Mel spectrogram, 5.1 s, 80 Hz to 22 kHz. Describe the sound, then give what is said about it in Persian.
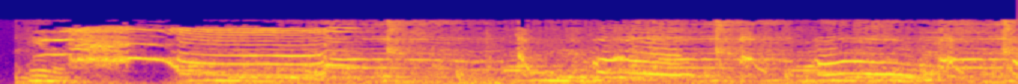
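Two newborn twin baby boys, each weighing over 2 kg, born from Tajikistan's first artificial pregnancy at maternity hospital No. 1 in the capital, cry loudly in a steady stream of high, wavering wails with short breaths between them, the cries overlapping and rising and falling in pitch. “با دیدن طفلان نوزاد رفت که مادرشان پس از 12 سال انتظاری در نهایت روی فرزند را دیده است”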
